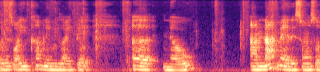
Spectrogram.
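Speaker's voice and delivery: ordinary talk, nothing marked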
